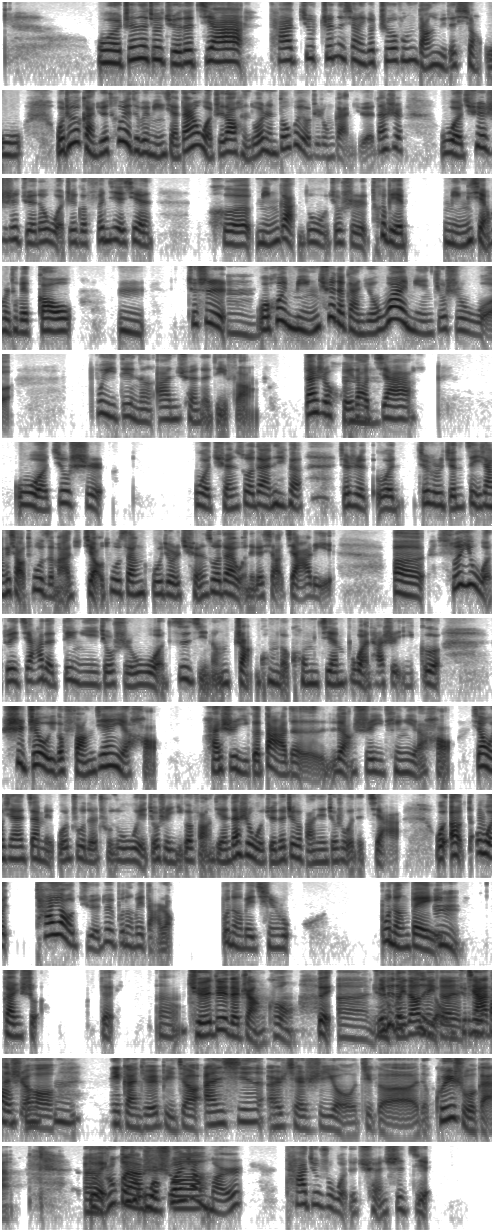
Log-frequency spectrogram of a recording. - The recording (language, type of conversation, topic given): Chinese, podcast, 家里有哪些理由会让你每天都想回家？
- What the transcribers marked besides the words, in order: laughing while speaking: "那个"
